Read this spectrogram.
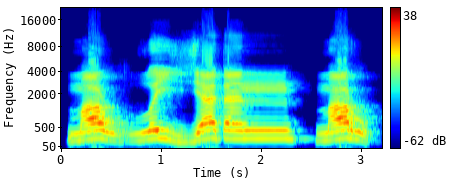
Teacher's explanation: را ساکن ہے، اس سے پہلے میم پر زبر ہے تو آپ را کو پر کر کے پڑھیں گے، مرضیتن، مر، اس طریقے سے آپ نے پڑھنا ہے۔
